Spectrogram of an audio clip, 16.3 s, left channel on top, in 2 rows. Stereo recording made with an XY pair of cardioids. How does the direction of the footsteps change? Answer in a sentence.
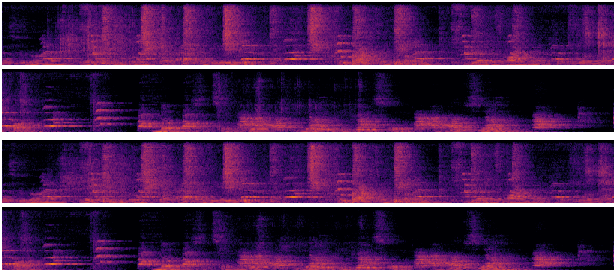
You can hear the footsteps move from left to right.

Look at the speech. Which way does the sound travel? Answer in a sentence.
In this clip you hear the speech move from right to left and back again.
